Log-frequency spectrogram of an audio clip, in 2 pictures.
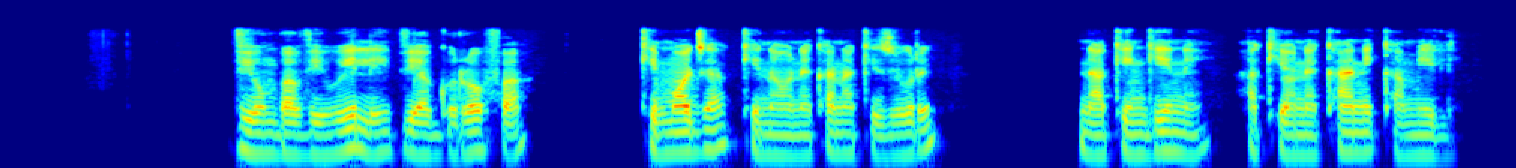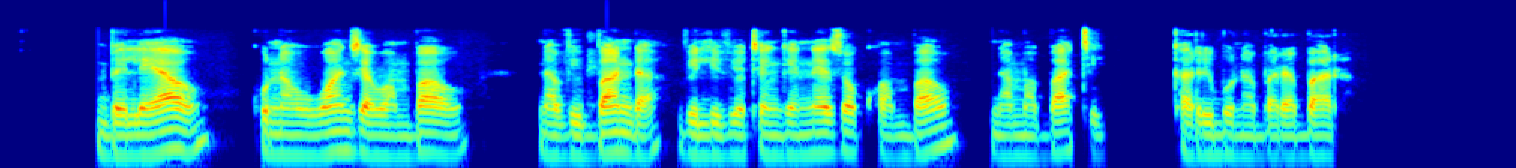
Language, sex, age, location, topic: Swahili, male, 25-35, Nairobi, finance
